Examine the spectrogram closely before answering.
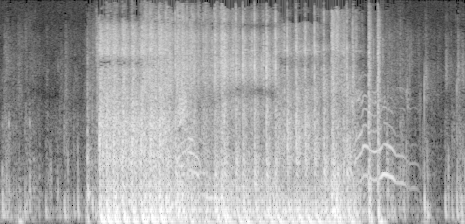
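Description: Rapid gunshots ring out close by.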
